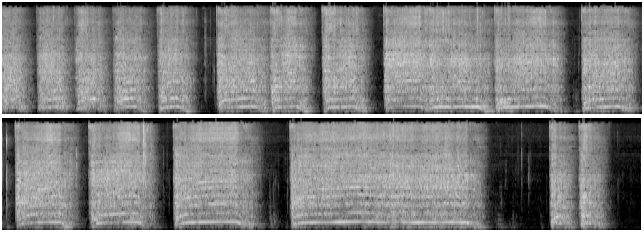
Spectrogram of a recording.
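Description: Stick blender pulsed in a pot of thick lentil soup, its motor pitch rising as it spins up at each start. It runs in short bursts at first, then longer runs of a few seconds, stopping near the end after two brief final pulses. The soup is only partly blended, so some pieces of vegetable remain.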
